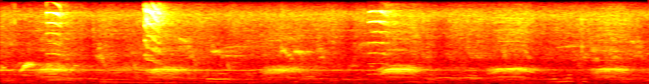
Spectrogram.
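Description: A crow cawing repeatedly, about five caws roughly a second apart.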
